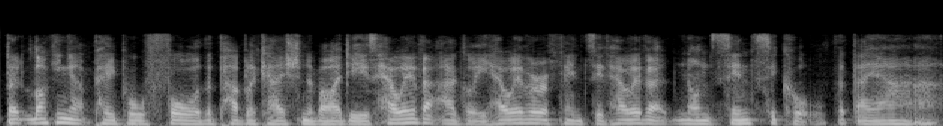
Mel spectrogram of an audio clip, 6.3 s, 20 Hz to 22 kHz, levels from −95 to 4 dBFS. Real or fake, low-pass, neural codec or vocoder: fake; 7.2 kHz; codec, 16 kHz, 8 kbps, FreqCodec, smaller model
